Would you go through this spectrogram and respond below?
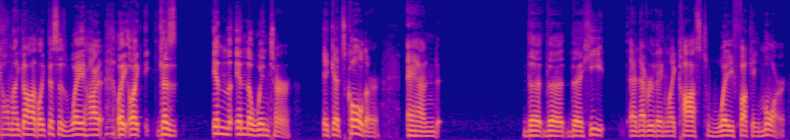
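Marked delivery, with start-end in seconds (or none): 0.0-1.5 put-on mild panic, a little freaked out. Retelling what the grandmother usually says about the bill: imitating someone freaking out a little. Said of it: "freaks out a little and is like".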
